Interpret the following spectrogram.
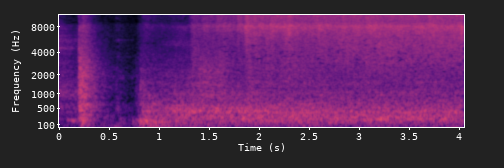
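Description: A brief knock near the start, then a shower starts running about a second in, its water spraying with a steady hiss.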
